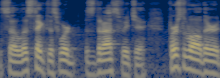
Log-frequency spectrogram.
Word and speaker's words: Здравствуйте: The first V is silent, and then that last T is actually kind of soft. Здравствуйте.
